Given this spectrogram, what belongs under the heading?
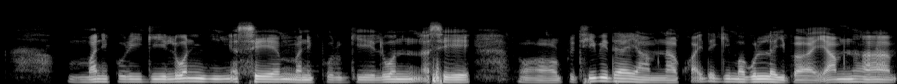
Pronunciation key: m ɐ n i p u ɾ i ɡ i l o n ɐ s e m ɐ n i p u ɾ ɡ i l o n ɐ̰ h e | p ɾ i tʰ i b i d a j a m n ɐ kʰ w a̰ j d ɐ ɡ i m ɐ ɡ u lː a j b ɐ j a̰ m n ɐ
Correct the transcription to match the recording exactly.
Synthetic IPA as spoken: m ɐ n i p u ɾ i ɡ i l o n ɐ s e m ɐ n i p u ɾ ɡ i l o n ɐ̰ s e | p ɾ i tʰ i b i d ɐ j a m n ɐ kʰ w a̰ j d ɐ ɡ i m ɐ ɡ u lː ɐ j b ɐ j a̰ m n ɐ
